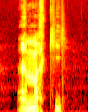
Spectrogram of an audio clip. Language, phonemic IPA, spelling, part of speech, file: French, /maʁ.ki/, marquis, noun, Fr-marquis.ogg
- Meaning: marquess (title of nobility)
